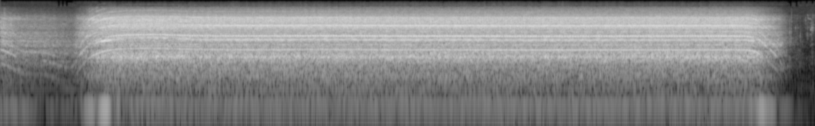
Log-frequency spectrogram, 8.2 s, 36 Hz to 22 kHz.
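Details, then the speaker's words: Oldsmobile 455 oil pump primed with a drill turning counterclockwise, filled with 7 quarts Driven BR30 5W-30 break-in oil, manual pressure gauge fitted: steady high drill whine under an even load as the oil filter fills and back pressure builds; normal priming. "Yeah, I'm hearing the oil filter cycle with oil. There we go. I'm starting to get a little bit of back pressure here."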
